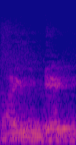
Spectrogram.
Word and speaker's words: honored: noble cost, they are honored by everyone, they are honored, honor नहीं लिखा, 100 लिखा, नहीं honored, they are honored, they are honored by अच्छा एच वो रहेगा ना कोई साइलेंट, everyone, honored, हाँ everyone है ना।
